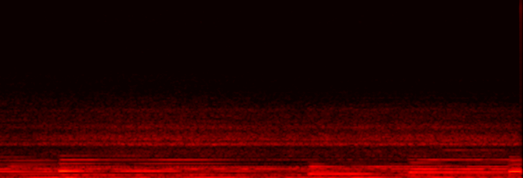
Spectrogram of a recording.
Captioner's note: none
